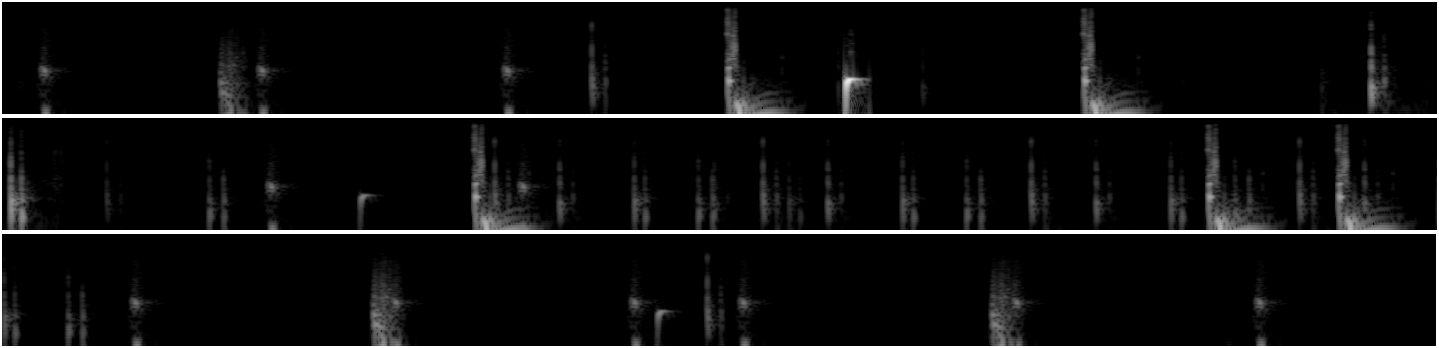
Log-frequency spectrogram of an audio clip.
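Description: Short game sound effects click and pop now and then.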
